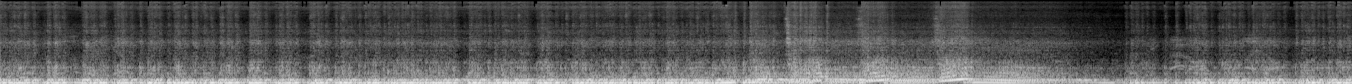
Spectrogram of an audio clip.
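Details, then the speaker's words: Turbo LS-swapped Mazda Miata with new open downpipe and no O2 sensor bung yet: loud, deep exhaust drone with uneven lope and a rev blip, smoking; running rough without oxygen sensor. "uh obviously there's I still have to drill uh a hole and put a bung in for the O2 sensor so it's not very happy right now but it's not bad"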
